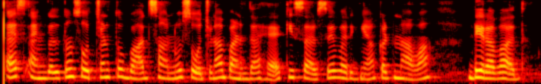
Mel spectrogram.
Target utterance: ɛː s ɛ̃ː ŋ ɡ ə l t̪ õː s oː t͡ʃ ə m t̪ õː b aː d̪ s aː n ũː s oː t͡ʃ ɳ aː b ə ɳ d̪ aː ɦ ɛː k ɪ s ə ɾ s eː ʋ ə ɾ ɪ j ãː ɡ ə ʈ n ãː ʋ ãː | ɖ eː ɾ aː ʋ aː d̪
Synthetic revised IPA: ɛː s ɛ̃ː ŋ ɡ ə l t̪ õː s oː t͡ʃ ə ɳ t̪ õː b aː d̪ s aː n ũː s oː t͡ʃ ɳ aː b ə ɳ d̪ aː ɦ ɛː k ɪ s ə ɾ s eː ʋ ə ɾ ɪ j ãː k ə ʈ n aː ʋ ãː | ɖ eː ɾ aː ʋ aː d̪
